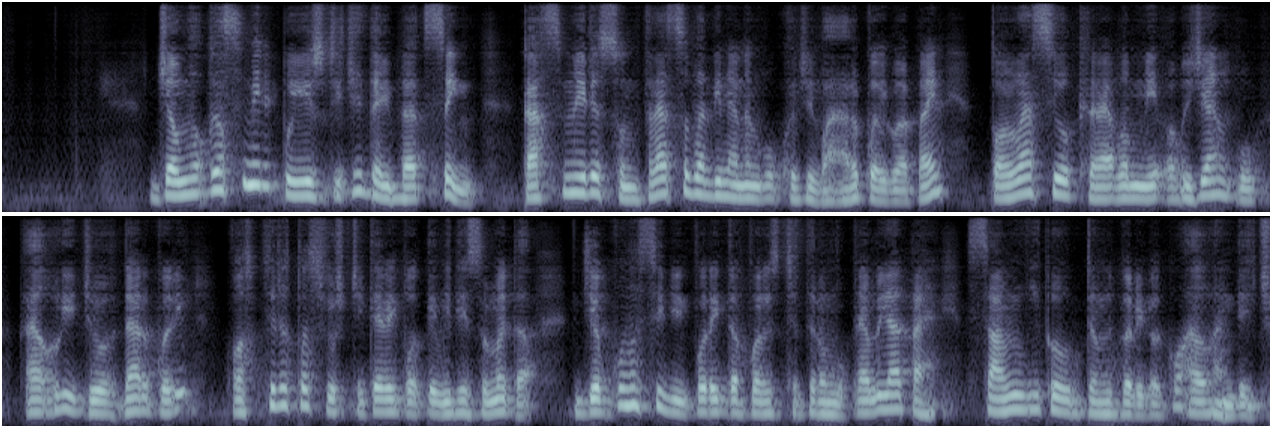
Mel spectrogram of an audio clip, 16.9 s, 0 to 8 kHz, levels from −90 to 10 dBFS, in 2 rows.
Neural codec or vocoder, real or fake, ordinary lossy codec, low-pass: codec, 16 kHz, 0.5 kbps, FreqCodec, larger model; fake; none; none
